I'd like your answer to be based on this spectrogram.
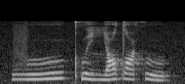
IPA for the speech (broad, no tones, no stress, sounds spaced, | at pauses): v uː kʷʼ e ʎ ɐ dˤ o x u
